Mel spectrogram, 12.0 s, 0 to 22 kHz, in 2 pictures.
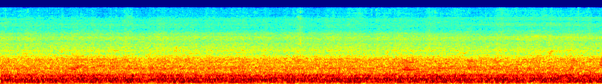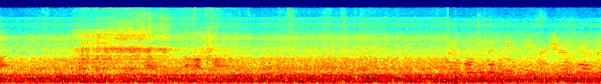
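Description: Steady low roar of a Boeing 747's engines and rushing air, heard inside the passenger cabin during the approach with the flaps extended.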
